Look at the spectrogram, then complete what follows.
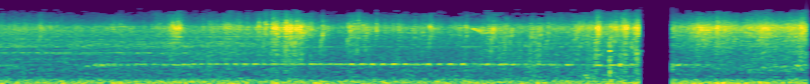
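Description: Outdoor ambience: a steady high hiss over a low rumble, with a thin steady tone held from about a second in until a brief dropout near the end.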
